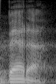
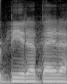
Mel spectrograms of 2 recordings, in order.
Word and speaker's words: Beta: Benny Bloss signed with Ducati or Betta? No, Betta. I apologize. He or Beta, however they. How do you say that? Fucking, it's Betta. I think it's Beta. No, one T. It's one T.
